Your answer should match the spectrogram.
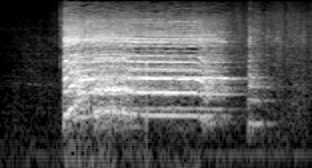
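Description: Two party blowers blown together in one loud blast of about a second, several pitches at once, starting about half a second in and cutting off suddenly.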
